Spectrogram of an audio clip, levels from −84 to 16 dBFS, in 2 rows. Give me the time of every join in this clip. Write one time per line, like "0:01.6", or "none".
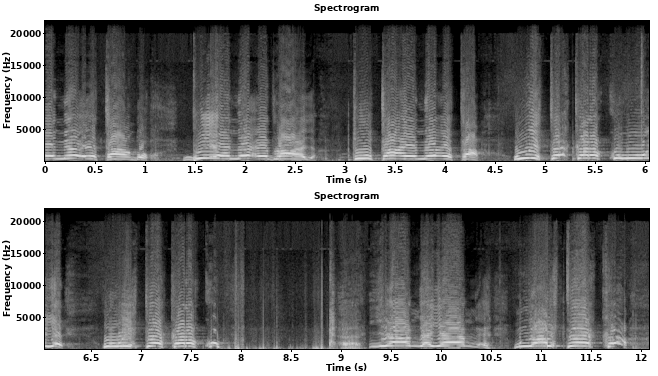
0:11.1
